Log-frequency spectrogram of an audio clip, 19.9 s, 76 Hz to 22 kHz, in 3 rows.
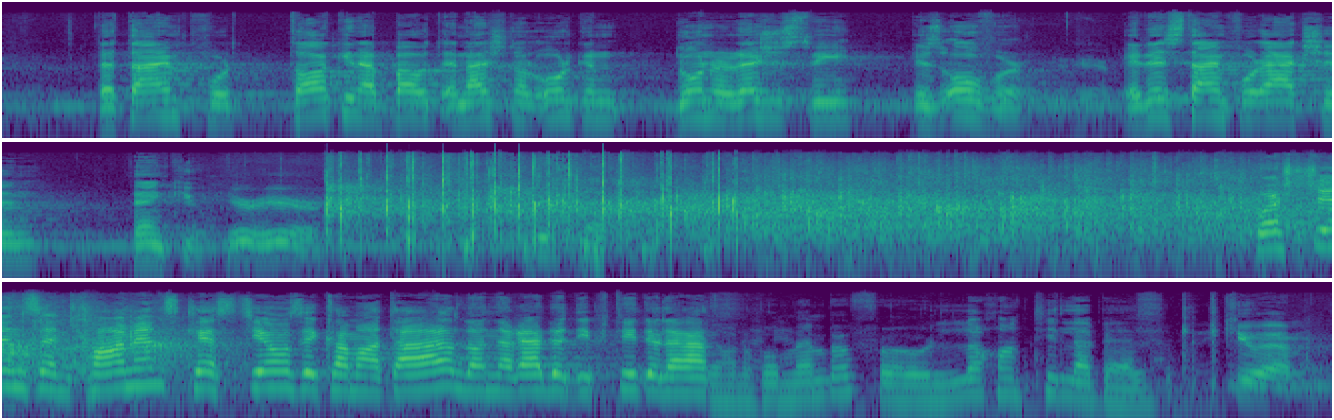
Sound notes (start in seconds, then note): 14.7 applause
